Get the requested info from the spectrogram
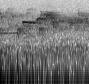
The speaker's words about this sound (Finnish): Ja nyt kun istun pihalla puutarhatuolissa niin vain muutaman metrin päässä laulaa haarapääsky. Sekin on hiljattain saapunut tähän pihalle. Minulla on räystään alapuolella pääskylauta ja sinne pääsky tekee pesänsä.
